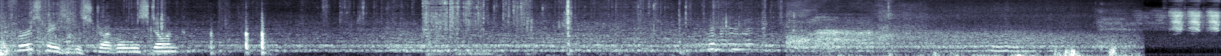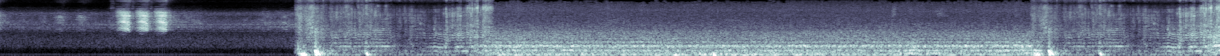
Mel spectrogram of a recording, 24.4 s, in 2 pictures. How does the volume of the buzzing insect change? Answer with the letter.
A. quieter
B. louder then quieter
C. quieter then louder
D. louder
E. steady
E.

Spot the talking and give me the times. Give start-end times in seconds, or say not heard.
0.0-1.9.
